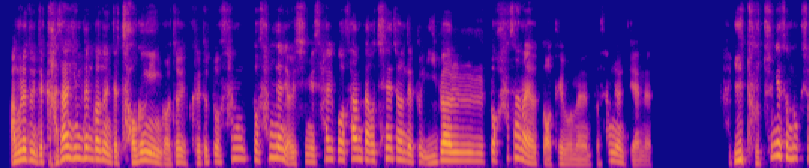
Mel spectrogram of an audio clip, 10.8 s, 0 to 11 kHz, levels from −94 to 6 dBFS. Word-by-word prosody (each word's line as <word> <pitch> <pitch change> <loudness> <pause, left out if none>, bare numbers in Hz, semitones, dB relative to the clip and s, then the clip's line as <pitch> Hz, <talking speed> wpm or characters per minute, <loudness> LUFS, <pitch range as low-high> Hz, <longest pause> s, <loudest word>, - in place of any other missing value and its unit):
아무래도 180 +1 +5
인제 140 -1 -1
가장 210 +9 +4
힘든 210 -1 +2
거는 180 -5 +3
인제 120 -3 -2
적응인 150 -2 +2
거죠. 100 +5 -4
이 125 - -6
그래도 115 +4 -7
또 135 +2 -5
3 200 +9 -6
또 175 - -4
3 220 +5 -5
년 210 -2 +3
열심히 135 +6 -4
살고 185 +4 -2
사람들하고 180 -2 +2
친해졌는데 180 -6 -1
또 140 - -7
이별 160 +4 +3
또 165 - 0
하잖아요, 210 - -1
또 - - -3
어떻게 105 - -7
보면은 90 -2 -9
또 90 - -20
3 160 0 -5
년 130 -7 -2
뒤에는. 85 -1 -10 1.1
이 170 +3 +3
2 110 - -11
중에서는 230 - 0
혹시 210 0 -4
160 Hz, 380 characters per minute, -24 LUFS, 130-195 Hz, 1.1 s, 아무래도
